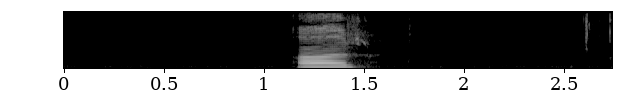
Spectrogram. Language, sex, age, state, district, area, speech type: Santali, female, 18-30, West Bengal, Bankura, rural, spontaneous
